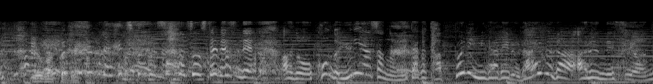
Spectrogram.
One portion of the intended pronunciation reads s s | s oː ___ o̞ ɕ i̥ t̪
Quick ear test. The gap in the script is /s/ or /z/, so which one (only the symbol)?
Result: s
